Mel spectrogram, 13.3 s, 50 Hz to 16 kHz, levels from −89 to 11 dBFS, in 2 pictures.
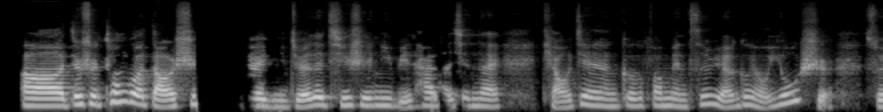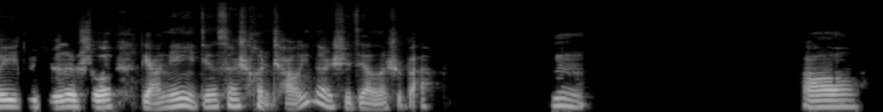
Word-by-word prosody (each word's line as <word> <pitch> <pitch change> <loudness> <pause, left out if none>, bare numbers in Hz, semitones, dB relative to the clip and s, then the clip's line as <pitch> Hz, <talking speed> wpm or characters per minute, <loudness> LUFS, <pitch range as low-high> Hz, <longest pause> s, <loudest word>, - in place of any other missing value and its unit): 啊， 195 -1 +9
就 235 +5 +5
是 245 0 +4
通 300 +6 +3
过 275 -5 +8
导 185 -5 +6
师 240 - -1 0.4
对， 195 -1 +2
你 170 -2 -7
觉 175 +1 +4
得 220 0 +7
其 220 -1 -2
实 215 -1 0
你 210 0 -2
比 160 -4 -4
她 200 +4 -3
的 175 -3 -6
现 195 +1 -6
在 185 -2 -2 0.3
条 155 - -3
件 200 -2 -1
各 195 +1 -4
个 195 - -4
方 200 0 -3
面 185 -3 -4
资 240 +6 -5
源 170 -6 -1
更 225 - -2
有 160 -7 -3
优 255 - 0
势， - - -3 0.2
所 175 - -2
以 180 0 0
就 175 - -11
觉 155 - -4
得 175 +1 +1
说 170 0 -1 0.2
2 150 -3 -4
年 190 +4 -1
已 170 - -7
经 170 +1 -6
算 185 +1 -6
是 - - -8
很 - - -8
长 - - -8
一 - - -7
段 - - -6
时 - - -8
间 - - -7
了， - - -9
是 - - -11
吧？ - - -12 0.9
嗯。 200 -3 -9 1.6
哦。 175 +1 -4
190 Hz, 240 characters per minute, -20 LUFS, 175-210 Hz, 1.6 s, 啊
